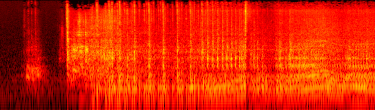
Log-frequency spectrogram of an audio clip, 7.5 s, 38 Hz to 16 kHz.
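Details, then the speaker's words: 1974 Jeep CJ5 rock crawler first start after years sitting, with fresh gas, penetrating oil in the bowls, plug wires refitted and a fresh battery. A few seconds of cranking, then it catches and settles into a steady idle: normal start. "but you you could hear there she is fully awake and and ready to run now"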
